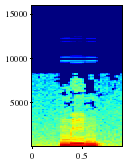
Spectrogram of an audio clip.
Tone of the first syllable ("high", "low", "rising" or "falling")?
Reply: low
